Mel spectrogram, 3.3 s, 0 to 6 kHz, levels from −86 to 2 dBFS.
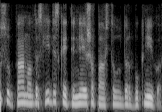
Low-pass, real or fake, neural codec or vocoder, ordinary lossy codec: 5.4 kHz; fake; codec, 16 kHz, 0.8 kbps, ZipCodec; AAC, 32 kbps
